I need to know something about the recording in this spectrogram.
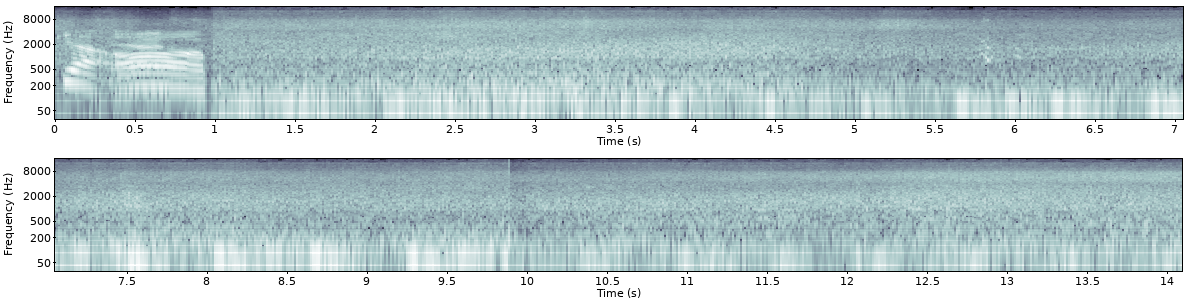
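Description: Waves wash onto a sandy shore in the distance.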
